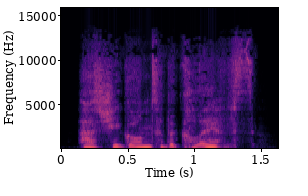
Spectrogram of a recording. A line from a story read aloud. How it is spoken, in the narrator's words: His voice was hoarse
